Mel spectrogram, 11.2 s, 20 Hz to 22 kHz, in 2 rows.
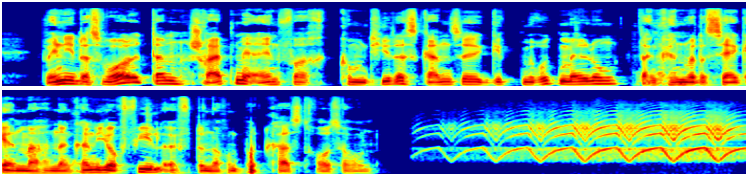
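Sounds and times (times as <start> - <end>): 
speech: 0.3 - 8.4
police siren yelping: 8.6 - 11.1.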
